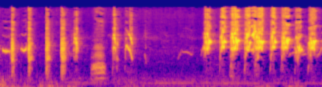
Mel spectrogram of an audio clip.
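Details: Male Javan myna with full-isian song used as a prompt for young birds; evenly spaced sharp chirps, a short whistled slur, then a rapid series of bright chattering notes.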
